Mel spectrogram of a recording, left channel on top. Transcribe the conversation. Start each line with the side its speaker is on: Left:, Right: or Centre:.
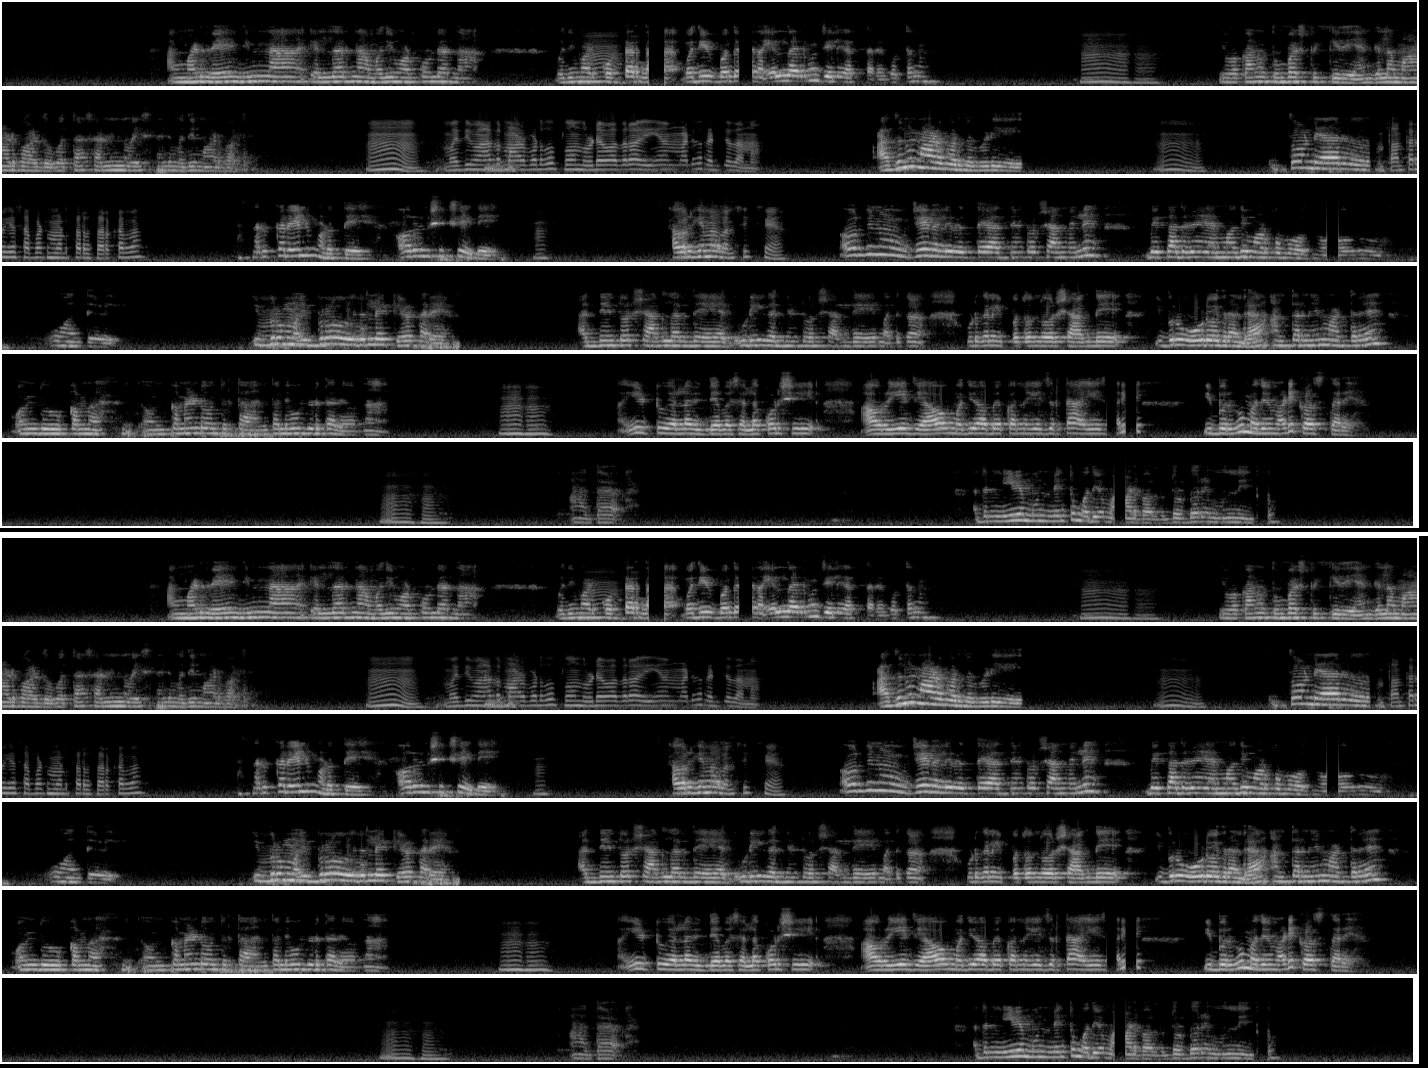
Centre: ಹಂಗ ಮಾಡಿದ್ರೆ ನಿನ್ನ ಎಲ್ಲ ನಿನ್ನ ಮದವಿ ಮಾಡ್ಕೊಂಡರ್ನಾ. ಮದುವಿ
Left: ಹ್ಮ್
Centre: ಮಾಡಿ ಕೊಟ್ಟಾರ್ನ ಬದಿ. <unintelligible> ಎಲ್ಲಾರನುೂ ಜೈಲ್ಗೆ ಹಾಕ್ತಾರೆ ಗೊತ್ತೇನು.
Left: ಹ್ಮ ಹ್ಮ
Centre: ಇವಾಗ ಕಾನೂನು ತುಂಬಾ ಸ್ಟ್ರಿಕ್ ಇದೆ ಹೆಂಗೆಲ್ಲ. ಮಾಡ್ಬಾರ್ದು ಗೊತ್ತಾ ಸಣ್ಣ ವಯಸ್ಸಿನಲ್ಲಿ ಮದುವೆ ಮಾಡ್ಬಾರ್ದು.
Left: ಹ್ಮ್ ಮದ್ವಿ ಮಾತ್ರ
Centre: ಹ್ಮ್
Left: ಮಾಡ್ಬಾರ್ದು ತೊಂದ್ ಡ್ಯವದ್ರ ಏನ್ ಮಾಡಿದ್ರ ನೆಡೆತದಾನ.
Centre: ಅದನ್ನು ಮಾಡಬಾರದು ಬಿಡಿ.
Left: ಹ್ಮ್
Centre: ತಗೊಂಡ್ ಯಾರು
Left: ತಂತರಗೆ ಸಪೋರ್ಟ್ ಮಾಡ್ ಬರ ಸರ್ಕಾರ.
Centre: ಸರ್ಕಾರ ಎನ್ ಮಾಡುತ್ತೆ ಅವ್ರಗು ಶಿಕ್ಷೆ ಇದೆ.
Left: ಹ್ಮ್
Centre: ಅವ್ರಿಗನು
Left: ಅವ್ರಿಗೇನದನ್ ಶಿಕ್ಷೆ
Centre: ಅವ್ರಿಗನು ಜೇಲಲ್ಲಿ ಇರುತ್ತೆ ಹದ್ನೆೆಂಟು ವರ್ಷ ಆದ್ಮೇಲೆ ಬೇಕಾದ್ರೆ ಮದುವ ಮಾಡ್ಕೋಬೋದು. ಅವರು ಹು ಅಂತೇಳಿ.
Left: ಹ್ಮ್
Centre: ಇಬ್ರುಂ
Left: ಹ್ಮ್
Centre: ಇಬ್ರು ಇದ್ರಲೆೇ ಕೇಳ್ತಾರೆ. ಹದ್ನೆಂಟು ವರ್ಷ ಆಗ್ಲಾರ್ದೇ ಹುಡುಗಿಗ್ ಹದ್ನೆಂಟು. ಎಡು ವರ್ಷ ಆಗದೆ ಮದ್ಕ ಹುಡುಗನ ಇಪ್ಪತ್ತೊಂದು ವರ್ಷ ಆಗದೆ. ಇಬ್ಬರು ಓಡೋದ್ರ ಅಂದ್ರ ಅಂತರ್ನ ಏನ್ ಮಾಡ್ತಾರೆ ಒಂದು ಕಮ ಕಮ್ಯಾಂಡ್ ಅಂತ ಇರ್ತ ಅಂತಲ್ಲಿ ಹೋಗಿಡ್ತಾರೆ ಅವ್ರನ.
Left: ಹ್ಮ್ ಹ್ಮ್
Centre: ಇಟ್ಟು ಎಲ್ಲಾ ವಿದ್ಯಾಭ್ಯಾಸ ಎಲ್ಲ ಕೊಡ್ಸಿ ಅವ್ರು ಏಜ್ ಯಾವ ಮದ್ವೆ ಆಗ್ಬೇಕನ್ನೋ ಏಜ್ ಇರ್ತ ಆಏಜ್ ಮಾಡಿ ಇಬ್ಬರಿಗೂ ಮದ್ವೆ ಮಾಡಿ ಕಳ್ಸ್ತಾರೆ.
Left: ಹ್ಮ ಹ್ಮ
Centre: ಆತರ.
Left: <unintelligible>
Centre: ಅದ್ರೆ ನೀವೇ ಮುಂದ ನಿಂತು ಮದುವೆ ಮಾಡ್ಬಾರ್ದು ದೊಡ್. ಬರ್ರೆ ಮುನ್ನಿದೋ.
